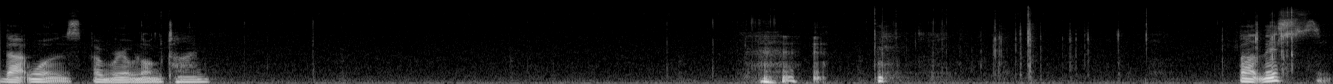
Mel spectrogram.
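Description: A young man speaks casually into a nearby microphone, in short bursts.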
